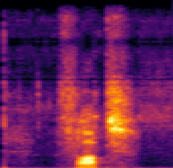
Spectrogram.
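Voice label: "vat", Dutch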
